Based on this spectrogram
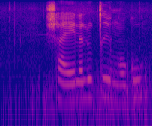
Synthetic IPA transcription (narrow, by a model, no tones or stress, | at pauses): ʃajɛlaluǀiŋ̩oku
